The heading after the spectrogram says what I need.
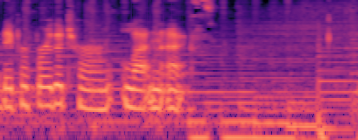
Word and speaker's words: Latinx: is pronounced latin x a pronunciation that doesn't exist in spanish ironically the spanish pronunciation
